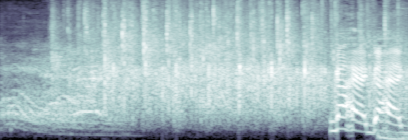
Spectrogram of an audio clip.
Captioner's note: audience applauds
